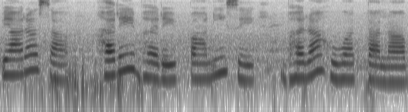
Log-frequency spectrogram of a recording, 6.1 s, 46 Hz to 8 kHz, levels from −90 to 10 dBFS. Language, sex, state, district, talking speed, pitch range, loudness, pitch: Hindi, female, Haryana, Jhajjar, 90 wpm, 210-260 Hz, -19 LUFS, 225 Hz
